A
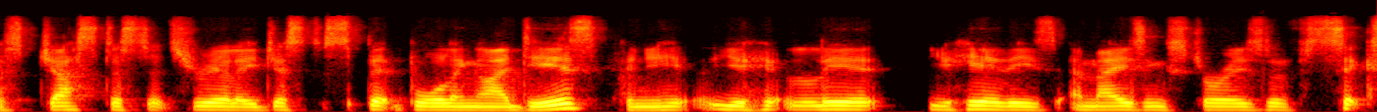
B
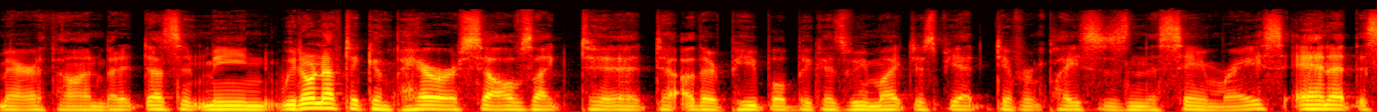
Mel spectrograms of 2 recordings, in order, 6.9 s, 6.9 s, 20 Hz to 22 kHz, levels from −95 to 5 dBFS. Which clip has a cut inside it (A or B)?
A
